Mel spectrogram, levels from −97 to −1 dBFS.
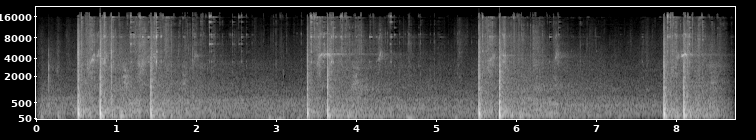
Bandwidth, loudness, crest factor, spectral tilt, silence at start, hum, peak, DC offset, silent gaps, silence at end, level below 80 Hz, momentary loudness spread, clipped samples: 19 kHz; -27 LUFS; 30 dB; -4 dB/octave; 0.05 s; none; 0 dBFS; under 0.1%; none; 0.05 s; -46 dBFS; 22 LU; under 0.1%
